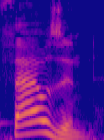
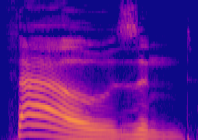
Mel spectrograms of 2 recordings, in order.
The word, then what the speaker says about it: thousand: and it's the word thousand. Thousand. A wonderful example. Notice, once more, how I'm not pronouncing the S as an S. I'm pronouncing it as a Z.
